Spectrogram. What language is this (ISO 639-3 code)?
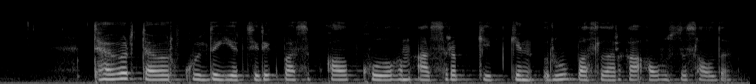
kaz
